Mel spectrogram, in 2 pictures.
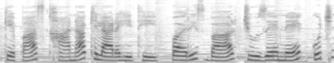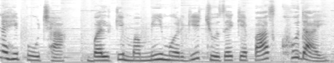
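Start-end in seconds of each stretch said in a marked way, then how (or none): none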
